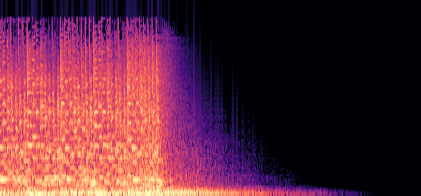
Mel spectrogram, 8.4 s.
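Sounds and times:
strings: 0.0s - 3.8s
percussion: 0.0s - 4.1s.

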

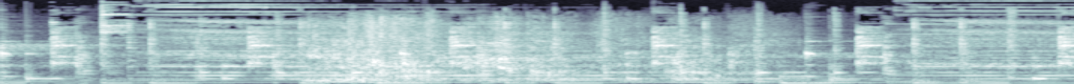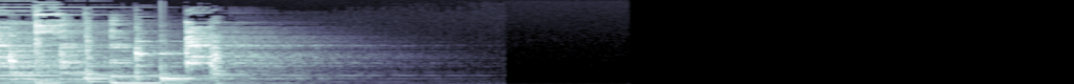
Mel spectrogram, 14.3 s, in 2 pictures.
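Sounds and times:
disjointed foreboding animal sounds: 1.1s - 8.9s.

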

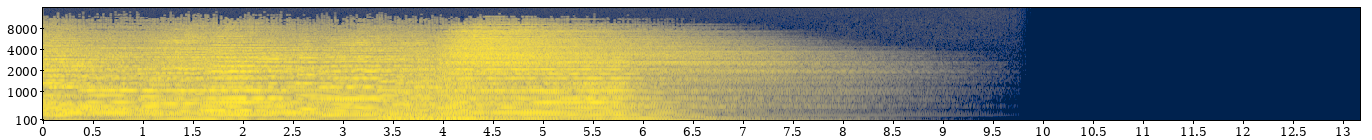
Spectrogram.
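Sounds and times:
national anthem music: 0.0s - 7.4s.

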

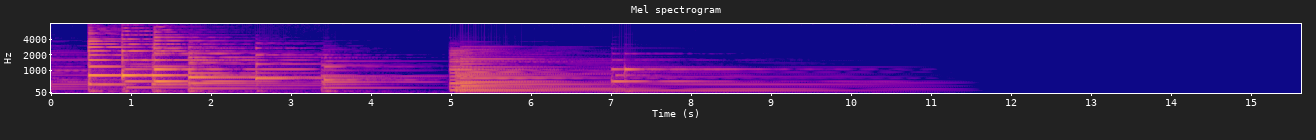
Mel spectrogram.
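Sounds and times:
introspective piano etude: 0.0s - 11.0s.

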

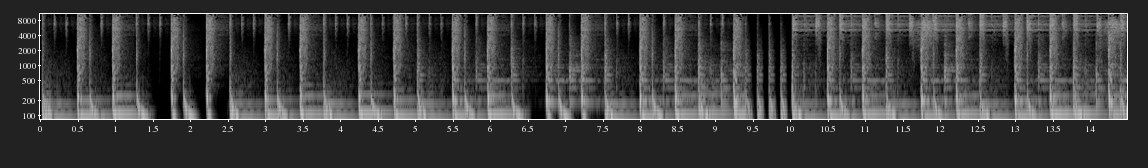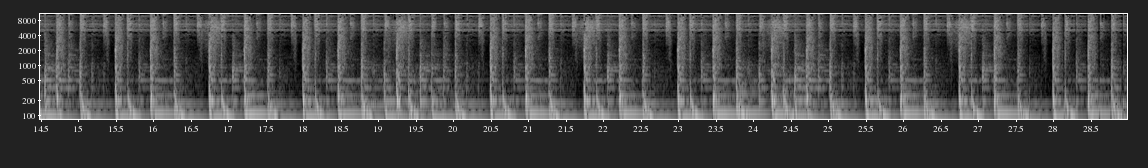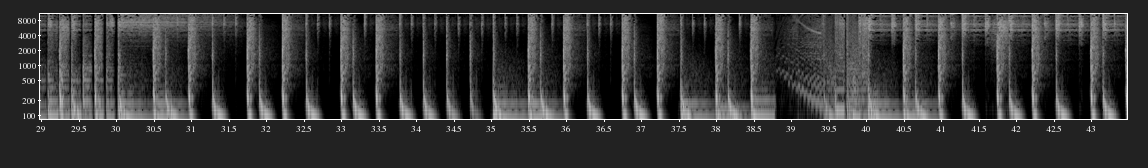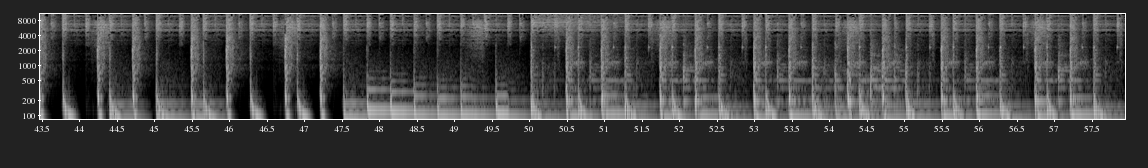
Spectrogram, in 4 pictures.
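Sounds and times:
bass: 0.0s - 1.6s, 2.5s - 31.1s, 35.0s - 36.1s, 37.5s - 41.1s, 44.4s - 46.1s, 47.5s - 57.9s
percussion: 0.0s - 57.9s
sound effects: 38.8s - 40.1s.

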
